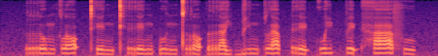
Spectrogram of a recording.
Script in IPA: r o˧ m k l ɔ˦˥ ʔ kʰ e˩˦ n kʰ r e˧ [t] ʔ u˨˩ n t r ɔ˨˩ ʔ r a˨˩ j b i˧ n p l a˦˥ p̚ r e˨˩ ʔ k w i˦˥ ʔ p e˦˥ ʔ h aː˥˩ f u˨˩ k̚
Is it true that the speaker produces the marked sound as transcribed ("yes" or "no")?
no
